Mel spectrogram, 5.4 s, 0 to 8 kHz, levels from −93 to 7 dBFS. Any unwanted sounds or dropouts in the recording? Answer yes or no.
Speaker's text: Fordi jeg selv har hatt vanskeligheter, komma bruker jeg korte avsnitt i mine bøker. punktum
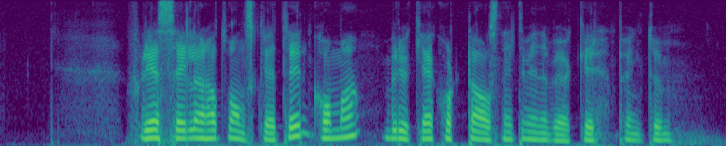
no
